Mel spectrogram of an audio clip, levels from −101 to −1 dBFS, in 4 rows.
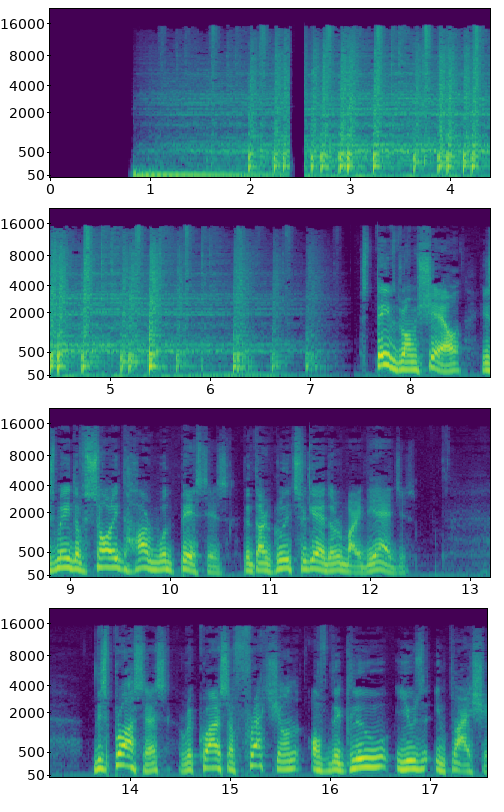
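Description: A gap at a join of encoded pieces interrupts the audio from 2.39 to 2.53 s: about 143 ms of silence, where separately encoded sections were butted together with their encoder delay and final-frame padding left in. On a waveform it appears as a flat dropout, and on a spectrogram as a clean vertical blank band with slightly smeared edges, before the sound resumes where it stopped.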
